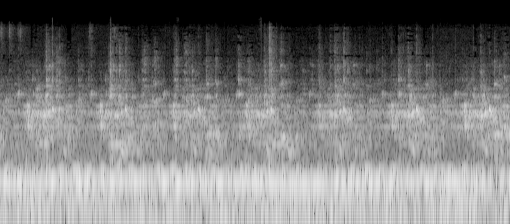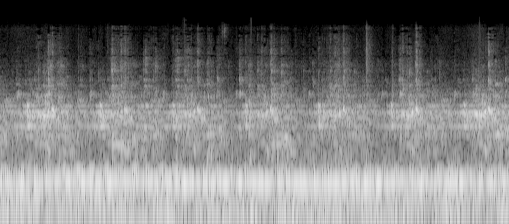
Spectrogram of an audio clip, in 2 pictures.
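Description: Live electronic noise music from synthesizers and effects. A steady low drone runs under an irregular stream of clicks and crackles, several a second.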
